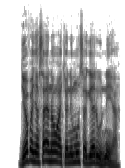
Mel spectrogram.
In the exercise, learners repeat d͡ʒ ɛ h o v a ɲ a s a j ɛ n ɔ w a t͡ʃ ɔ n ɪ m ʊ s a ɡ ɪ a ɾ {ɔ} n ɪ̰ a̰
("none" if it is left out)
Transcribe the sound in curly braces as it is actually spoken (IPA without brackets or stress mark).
u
